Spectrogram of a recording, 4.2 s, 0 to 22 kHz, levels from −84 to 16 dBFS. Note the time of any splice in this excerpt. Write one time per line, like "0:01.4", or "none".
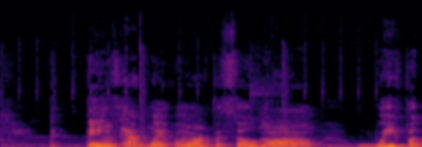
none

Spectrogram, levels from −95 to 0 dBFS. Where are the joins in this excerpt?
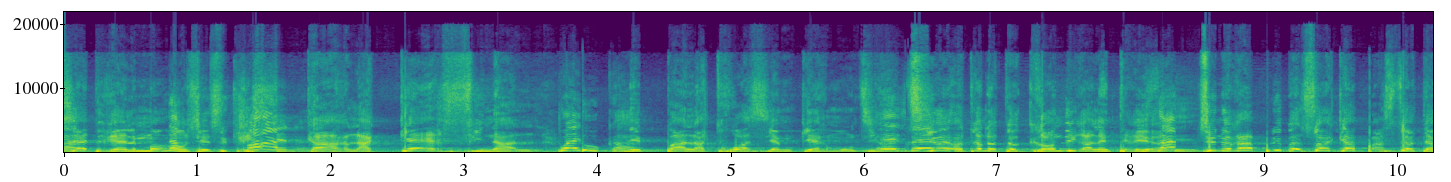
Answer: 0:06.3
0:08.3

